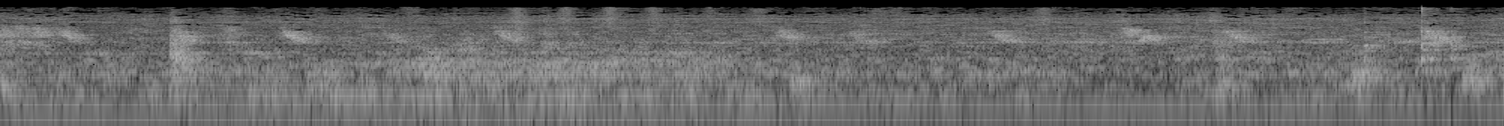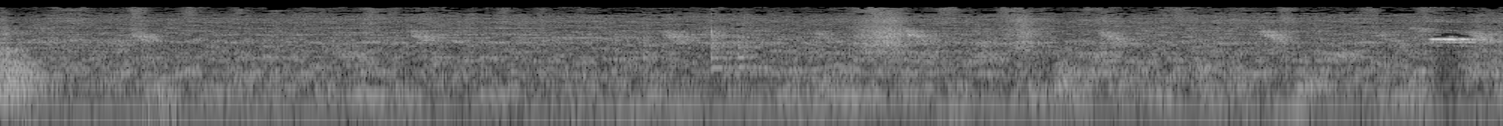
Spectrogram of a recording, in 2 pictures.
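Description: A brush swishes and scratches through hair.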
